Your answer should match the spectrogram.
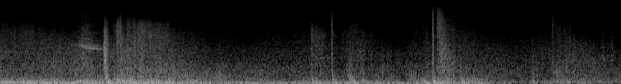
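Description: Tank cannon shots in a tank video game, Tier 5 UK vehicles: a few sharp booms at irregular intervals over a low rumbling battlefield background, moderately loud with no talk.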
